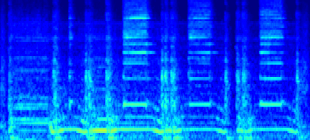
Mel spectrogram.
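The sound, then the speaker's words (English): An old dot matrix printer prints in a loud, continuous buzzing screech, its pitch rising and falling in repeated passes as the print head sweeps back and forth. “It's a dot matrix printer.”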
